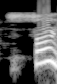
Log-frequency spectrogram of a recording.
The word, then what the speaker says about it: sans: Sans doute. Sans doute. Sans doute. بلا شك. Le doute هو شك. Sans doute. Le doute هو شك. وبالنسبة للسان فكنكتبوها بأس آخر الكلمة ولكنها لا تنطق.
